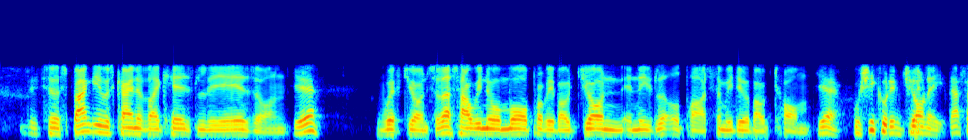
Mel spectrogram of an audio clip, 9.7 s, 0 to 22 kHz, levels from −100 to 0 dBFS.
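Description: Throughout the speech, the sound is clear but plainly rough and synthetic, confined to a narrow band of about 150 Hz to 3.5 kHz. This is the iLBC codec, which codes each 20 ms frame's excitation independently. The degree of coarseness fits its 15.2 kbps mode.

From 1.44 to 1.49 s, a brief held, slightly buzzy vowel replaces the speech for about 40 ms before it snaps back cleanly. These are lost iLBC frames, consistent with two 20 ms packets dropping out. The decoder filled the gap by repeating the last pitch cycle mixed with noise. Because each frame decodes on its own, recovery is almost immediate.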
